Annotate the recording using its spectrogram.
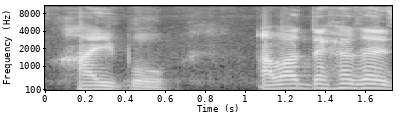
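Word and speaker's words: hypo: high উচ্চারণ হবে অর্থাৎ ওয়াইটা আই এর মত উচ্চারণ হবে পি ও পো হাইপো আবার দেখা যায় যে এই ওয়াইটা যদি শব্দের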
